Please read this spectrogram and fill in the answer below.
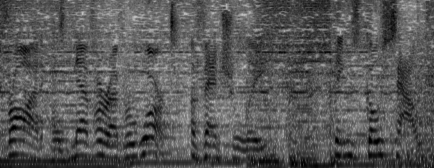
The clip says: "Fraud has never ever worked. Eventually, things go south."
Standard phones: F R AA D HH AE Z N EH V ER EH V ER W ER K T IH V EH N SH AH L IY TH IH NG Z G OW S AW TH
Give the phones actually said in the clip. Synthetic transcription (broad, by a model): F R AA D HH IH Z N EH V ER EH V ER W ER K T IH V EH N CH L IY TH IH NG Z G OW S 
